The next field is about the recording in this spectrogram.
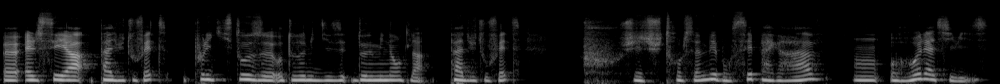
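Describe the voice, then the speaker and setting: A young woman chats into a home microphone in a loose, diary-style podcast. She rambles from one thing to the next, slangy and self-mocking, with a casual everyday tone. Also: mid-range voice. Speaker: podcaster, medical student. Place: at home on a couch.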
